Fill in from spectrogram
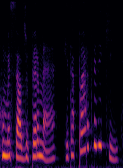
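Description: A woman's voice: on the high side, very animated, normal speed, warm tone. A woman voicing a pale aristocratic count who speaks courteously but with authority. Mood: haughty.

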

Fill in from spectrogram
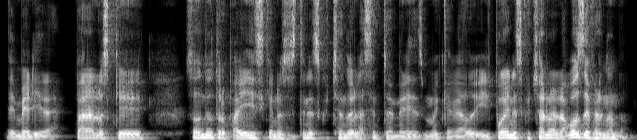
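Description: A man's voice: mid-range voice, fairly even intonation, quick pace. A man from Mexico co-hosting a podcast, bantering casually with slangy, playful chatter. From State of Mexico, Mexico. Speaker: podcast co-host. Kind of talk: casual chat.

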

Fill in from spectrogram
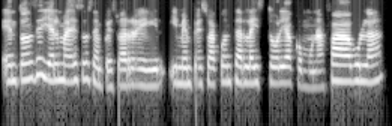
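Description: A young adult woman from Mexico's Costa Chica, an activist appearing as an interview guest, animatedly tells her own story in conversation, acting out remembered dialogue in a Costa Chica Mexican Spanish accent. Her fairly high, smooth voice moves a little fast, in a dry recording.

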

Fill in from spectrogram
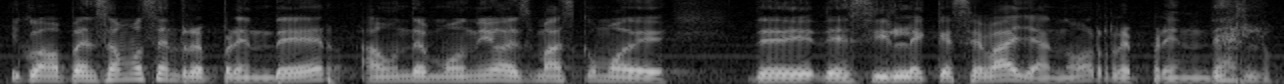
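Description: A man teaching a conversational sermon, explaining scripture and often checking in with his listeners through quick tag questions. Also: mid-range voice, darkish tone, clear, resonant tone, long reverb tail. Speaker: preacher.

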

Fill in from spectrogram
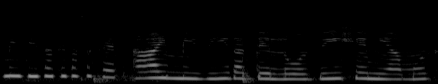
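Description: A woman voicing a doting, overcautious mother who coos high, drawn-out pet names. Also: steady tone, darkish tone, highs cut off, slight background noise. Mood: cooing fussy.

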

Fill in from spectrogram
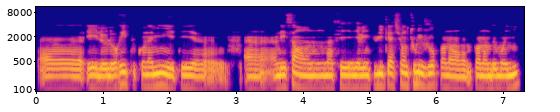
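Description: A man's voice: on the low side, little pitch movement, moderate pace, dry recording. A man with a Toulouse accent, chatting as a podcast guest, hesitant with many fillers. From Toulouse, France. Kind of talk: casual podcast chat. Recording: tinny phone-like line.

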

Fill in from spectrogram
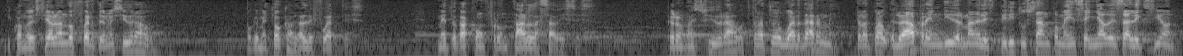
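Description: A male pastor preaches with fervor, his fairly high voice rising to shouts and dropping to close, earnest words. The sound rings with the long reverb of a church hall, and soft music plays under him. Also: vocal fry. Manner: impassioned preaching, swings from shouting to quiet confiding. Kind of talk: sermon.

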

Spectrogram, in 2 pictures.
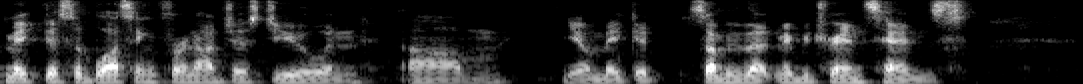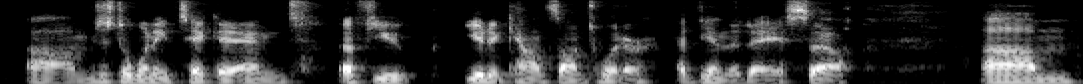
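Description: A man with an average-pitched voice talks casually as a sports podcast host. He rambles in halting phrases, pausing often and padding his thoughts with you-knows. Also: a little mellow. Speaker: golf betting podcast host.

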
